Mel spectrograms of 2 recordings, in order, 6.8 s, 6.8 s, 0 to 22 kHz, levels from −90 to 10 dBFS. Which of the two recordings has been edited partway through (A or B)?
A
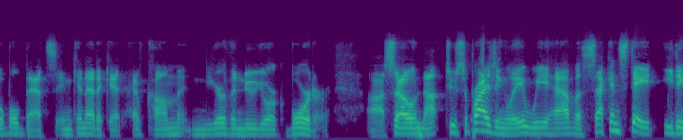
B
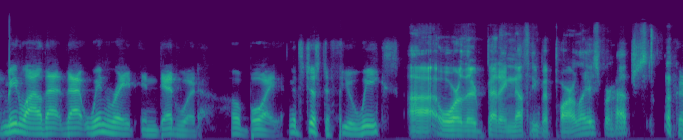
B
